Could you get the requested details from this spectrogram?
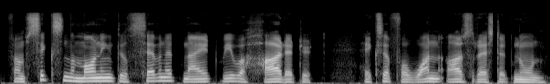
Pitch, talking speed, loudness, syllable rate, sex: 130 Hz, 230 wpm, -18 LUFS, 5.5 syllables/s, male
